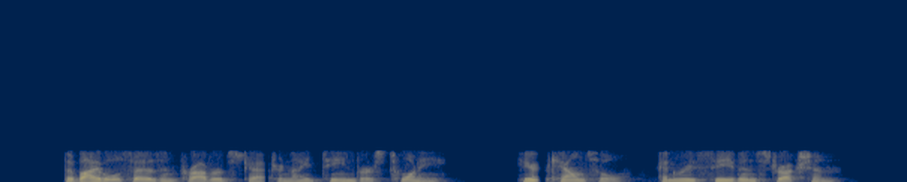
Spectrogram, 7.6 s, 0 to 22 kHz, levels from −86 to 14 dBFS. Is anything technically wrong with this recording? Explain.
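Yes. Three short stretches sound held and buzzy, fading into silence where the gaps run longer. From 2.00 to 2.24 s, about 160 ms is lost in runs of up to 80 ms. From 4.44 to 4.56 s, 120 ms goes just before "counsel and receive". At 6.40 to 6.42 s, 20 ms drops just after "counsel and receive". This is packet loss with pitch repetition: the receiver looped the last pitch cycle across the missing packets, then faded it out. All of this sits within the 150 Hz to 3.6 kHz telephone band.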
